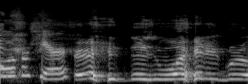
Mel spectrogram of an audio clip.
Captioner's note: sobbing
